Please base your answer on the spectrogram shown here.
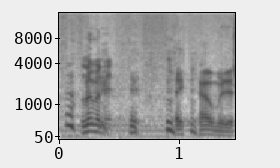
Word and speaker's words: Luminant: I talked to a guy today, it was Woodluminant, Luminant. I pronounced it wrong. Luminant.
